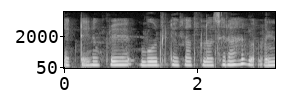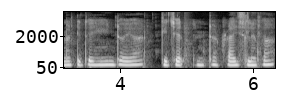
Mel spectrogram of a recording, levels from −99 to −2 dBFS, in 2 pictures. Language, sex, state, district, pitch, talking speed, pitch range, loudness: Bengali, female, Assam, Hailakandi, 190 Hz, 95 wpm, 185-205 Hz, -21 LUFS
